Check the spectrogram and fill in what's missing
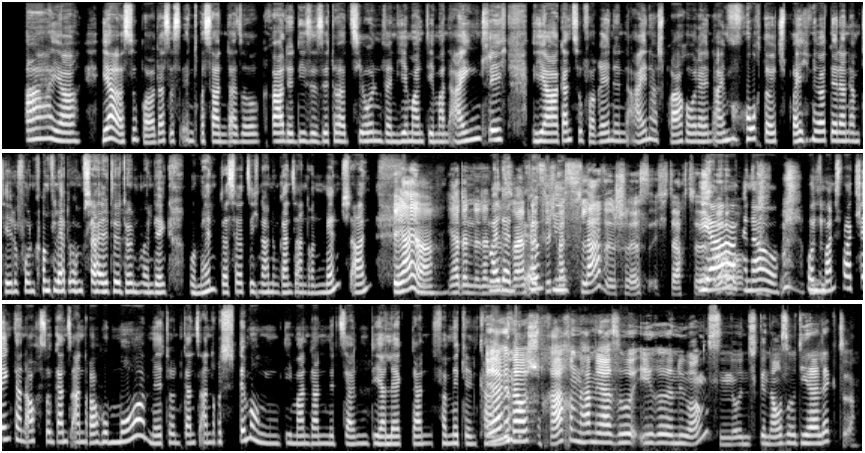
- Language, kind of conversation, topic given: German, podcast, Welche Sprachen oder Dialekte wurden früher bei euch zu Hause gesprochen?
- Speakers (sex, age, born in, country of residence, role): female, 45-49, Germany, Germany, guest; female, 55-59, Germany, United States, host
- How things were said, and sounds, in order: laughing while speaking: "Hochdeutsch"; laughing while speaking: "komplett umschaltet"; other background noise; chuckle; laughing while speaking: "ne?"; chuckle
